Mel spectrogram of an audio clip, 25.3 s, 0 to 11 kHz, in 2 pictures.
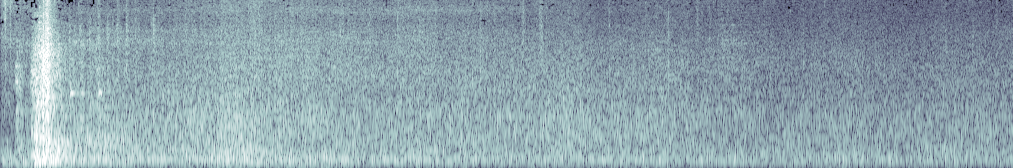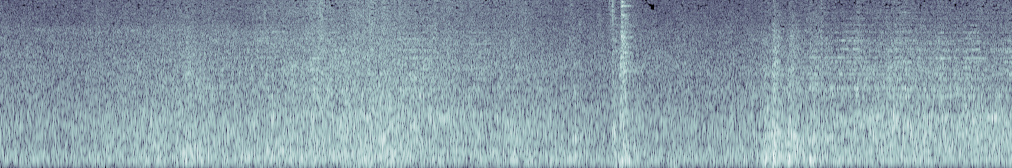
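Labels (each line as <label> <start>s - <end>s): A distant train is passing by. 0.0s - 25.3s
Metallic impact sound. 0.3s - 1.0s
A train drives off in the distance. 20.1s - 21.1s
A train drives off in the distance. 22.2s - 23.0s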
